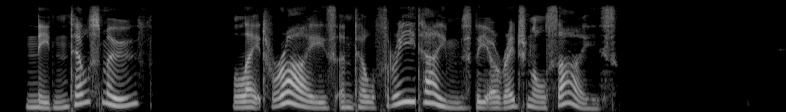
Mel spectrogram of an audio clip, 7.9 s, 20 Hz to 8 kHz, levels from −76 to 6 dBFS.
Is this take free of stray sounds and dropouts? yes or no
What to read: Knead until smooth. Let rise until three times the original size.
yes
